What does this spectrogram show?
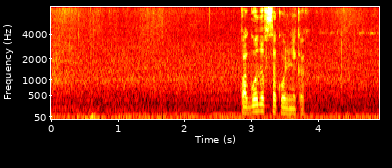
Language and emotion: Russian, neutral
